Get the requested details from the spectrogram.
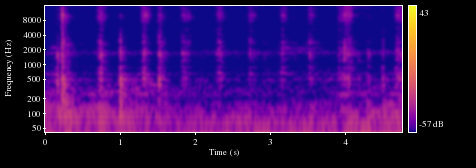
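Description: A paperback book is held flat while long nails tap its glossy cover and paper page edges. A steady run of quick, light, dry clicks sounds over a low, soft rumble, each tap dying away almost at once.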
